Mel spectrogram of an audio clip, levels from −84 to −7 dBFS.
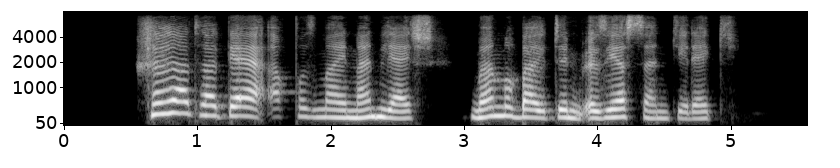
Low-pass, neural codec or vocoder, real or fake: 7.2 kHz; codec, 16 kHz, 0.5 kbps, X-Codec, HuBERT features, trained on balanced general audio; fake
